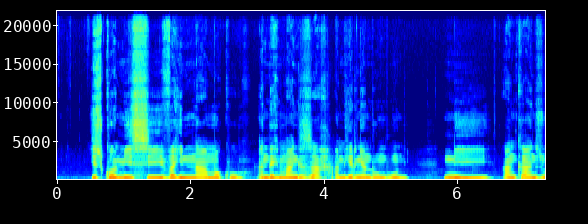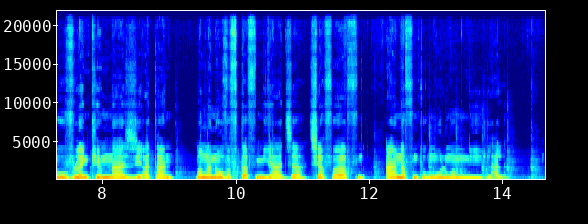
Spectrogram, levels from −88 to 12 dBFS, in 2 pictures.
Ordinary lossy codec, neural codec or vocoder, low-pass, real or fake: none; none; none; real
